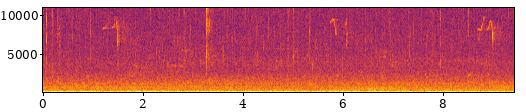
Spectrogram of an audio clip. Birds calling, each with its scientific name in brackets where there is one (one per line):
Tufted Titmouse (Baeolophus bicolor)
